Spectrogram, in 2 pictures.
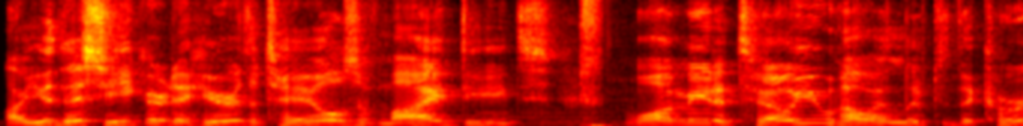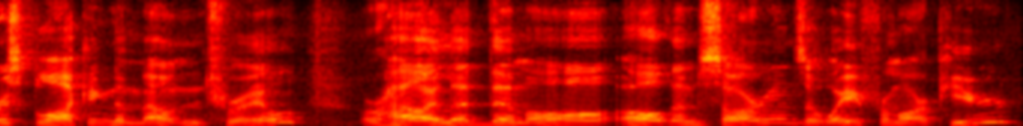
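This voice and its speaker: A streamer voicing a loud, boastful warrior woman from a tribe, reading a fantasy game with brash bragging. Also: mid-range voice, animated, takes it slowly, soft background music.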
